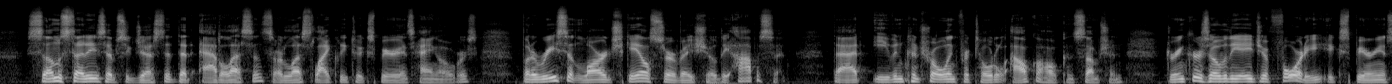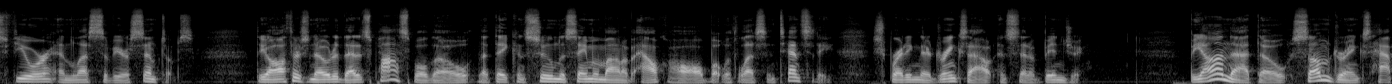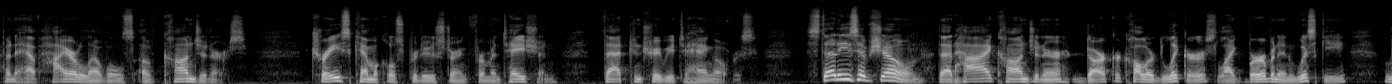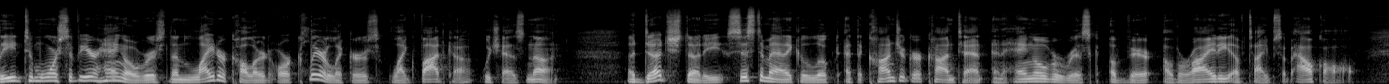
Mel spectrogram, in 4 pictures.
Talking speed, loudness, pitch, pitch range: 145 wpm, -23 LUFS, 115 Hz, 100-135 Hz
